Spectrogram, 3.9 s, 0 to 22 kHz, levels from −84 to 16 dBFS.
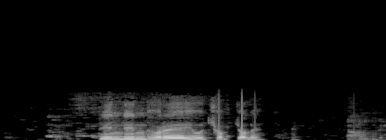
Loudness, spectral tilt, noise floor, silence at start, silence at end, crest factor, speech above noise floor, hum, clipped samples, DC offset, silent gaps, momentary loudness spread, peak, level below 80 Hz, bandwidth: -14 LUFS; -7.5 dB/octave; -63 dBFS; 0.45 s; 0.25 s; 16 dB; 50 dB; none; under 0.1%; under 0.1%; none; 9 LU; -2 dBFS; -54 dBFS; 7.4 kHz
